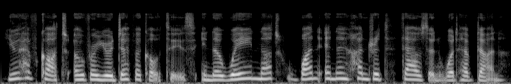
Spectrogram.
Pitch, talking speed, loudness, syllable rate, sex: 225 Hz, 210 wpm, -19 LUFS, 5.1 syllables/s, female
